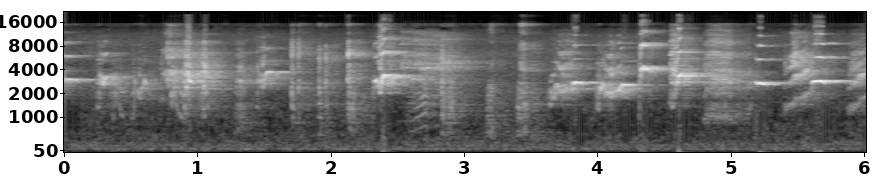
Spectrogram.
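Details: Young Javan myna with a loud voice, used as a lure to get other mynas singing: dense run of harsh, scratchy notes mixed with short clear whistles and rising slurs, uneven rhythm, no other sounds.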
